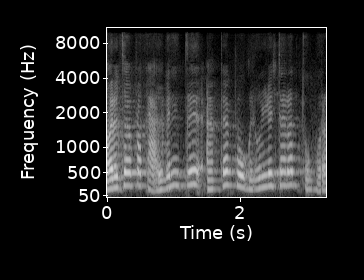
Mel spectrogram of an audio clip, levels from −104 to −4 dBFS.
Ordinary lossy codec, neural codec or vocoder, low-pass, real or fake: AAC, 48 kbps; codec, 32 kHz, 1.9 kbps, SNAC; 9.9 kHz; fake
